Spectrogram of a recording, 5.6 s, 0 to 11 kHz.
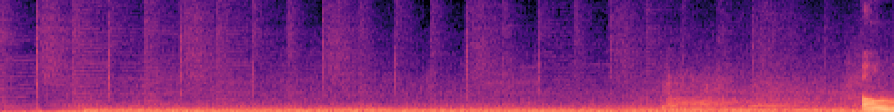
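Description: Engines of race cars led by a 1996 Toyota Sard MC8R drone steadily at Vallelunga Extended in a racing video game, a dense layered hum that holds level, then rising whines and a louder burst of revving or squeal close the moment.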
